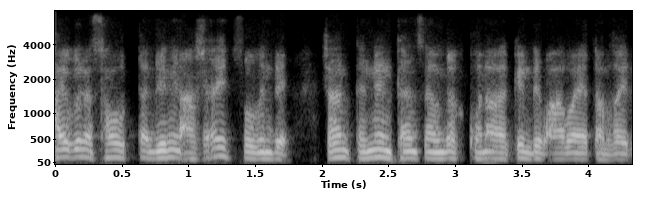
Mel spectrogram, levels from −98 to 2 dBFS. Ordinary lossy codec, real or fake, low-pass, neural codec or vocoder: Opus, 32 kbps; fake; 7.2 kHz; codec, 44.1 kHz, 2.6 kbps, DAC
